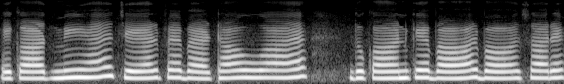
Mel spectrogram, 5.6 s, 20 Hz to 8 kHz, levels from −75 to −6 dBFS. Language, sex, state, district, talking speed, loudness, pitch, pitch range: Hindi, female, Haryana, Charkhi Dadri, 140 wpm, -11 LUFS, 245 Hz, 235-260 Hz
